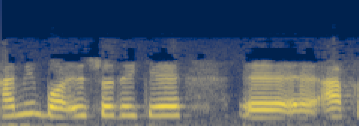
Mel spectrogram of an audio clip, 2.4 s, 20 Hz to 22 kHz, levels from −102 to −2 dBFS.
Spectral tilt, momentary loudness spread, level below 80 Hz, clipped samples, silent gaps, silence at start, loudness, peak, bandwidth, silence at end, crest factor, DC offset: -5.5 dB/octave; 4 LU; -50 dBFS; under 0.1%; none; 0 s; -17 LUFS; -2 dBFS; 4 kHz; 0 s; 16 dB; under 0.1%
